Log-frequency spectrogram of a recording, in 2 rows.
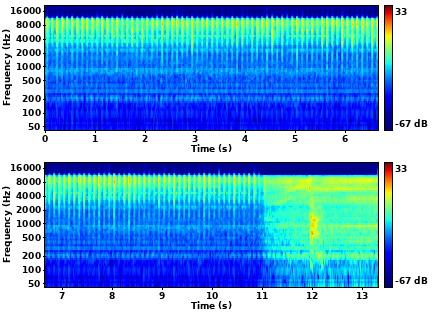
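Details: Rapid, steady snapping pulses at about 200 a minute for eleven seconds, then a hiss of air: a tattoo-removal laser firing while removing straight-edge tattoos.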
